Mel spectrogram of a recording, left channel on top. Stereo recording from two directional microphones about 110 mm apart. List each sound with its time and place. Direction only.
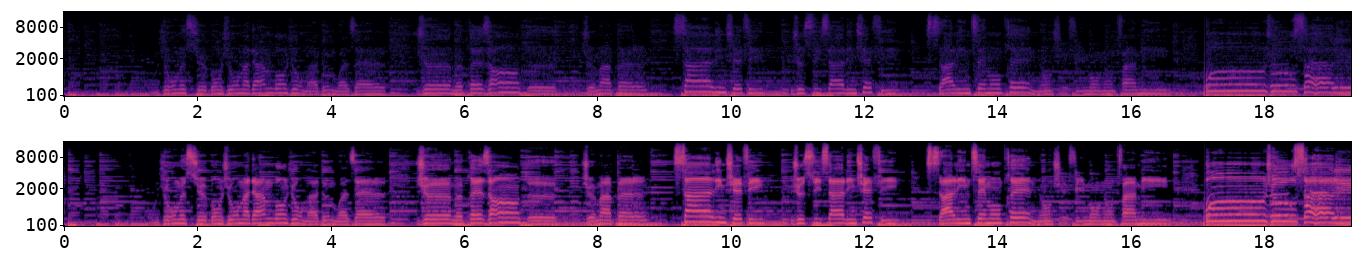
1.5 s music: 30° right (ahead or behind)
5.3 s music: 30° right (ahead or behind)
8.3 s music: 30° right (ahead or behind)
13.1 s music: 25° right (ahead or behind)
